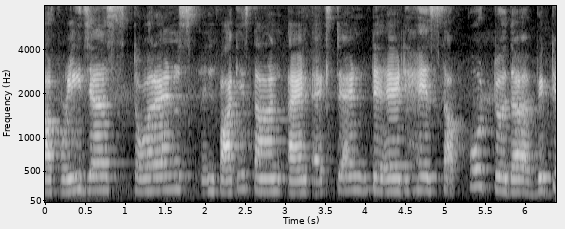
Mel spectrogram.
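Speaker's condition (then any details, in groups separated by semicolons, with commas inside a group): No condition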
